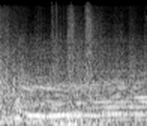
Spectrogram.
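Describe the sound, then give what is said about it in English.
An Aston Martin's engine roars as the car recovers from a spin on the road and speeds away: a loud, steady, droning motor note with a sustained tone throughout, no voices. “Bond brakes hard, causing the metal to rip his door off and sending the Aston spinning down the road in front of the truck. He regains control and speeds off.”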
